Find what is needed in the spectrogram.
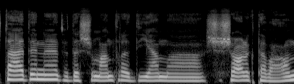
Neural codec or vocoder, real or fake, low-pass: none; real; 14.4 kHz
